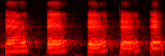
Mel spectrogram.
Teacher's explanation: ट बोलेंगे तो जीव दांतों के टच नहीं करेगी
